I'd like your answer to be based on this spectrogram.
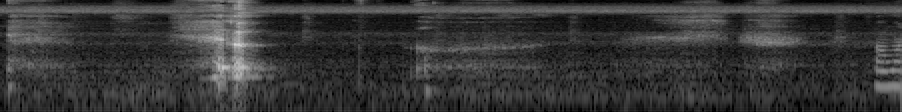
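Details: One loud, abrupt hiccup with a voiced catch, then quieter sounds in a room with a steady high hum; ongoing hiccups that began suddenly after eating a large luchi, with a gurgling feeling in the throat.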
